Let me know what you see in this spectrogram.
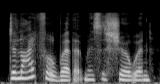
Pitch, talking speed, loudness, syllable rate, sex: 230 Hz, 150 wpm, -15 LUFS, 6.1 syllables/s, female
